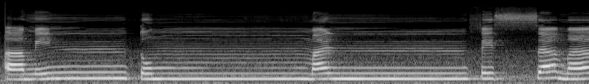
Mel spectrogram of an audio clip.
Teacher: من میں بھی غنہ ہوگا کیونکہ نون ساکن کے بعد حروف اخفاء میں سے آ گیا ہے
